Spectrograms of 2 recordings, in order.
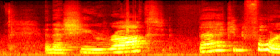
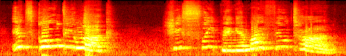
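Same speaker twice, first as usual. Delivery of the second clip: put-on excited child; 5 dB louder than usual. Child discovering Goldilocks.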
